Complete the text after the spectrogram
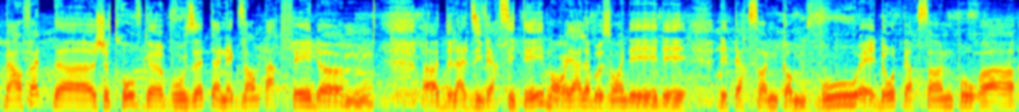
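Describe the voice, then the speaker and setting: A man's voice: mid-range voice, a little slow, crowd noise. Hesitant Vietnamese-born man speaking outdoors. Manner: hesitant, many fillers and restarts. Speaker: festival volunteer. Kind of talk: street interview. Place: outdoors at a city festival.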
